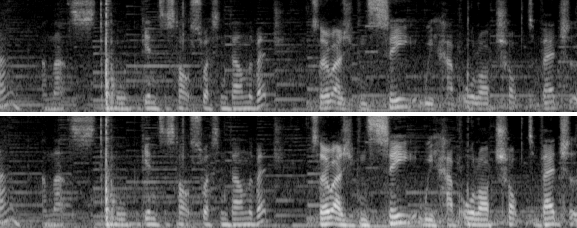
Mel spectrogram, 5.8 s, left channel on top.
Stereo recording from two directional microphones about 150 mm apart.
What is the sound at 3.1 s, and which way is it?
Speech, 35° right (ahead or behind).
